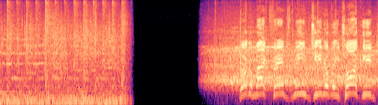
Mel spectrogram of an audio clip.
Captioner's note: crowd cheering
